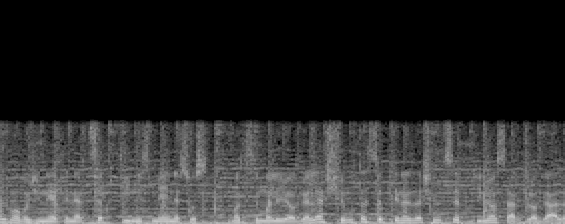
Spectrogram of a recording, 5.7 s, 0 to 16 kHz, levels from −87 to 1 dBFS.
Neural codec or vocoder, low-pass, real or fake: none; 7.2 kHz; real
